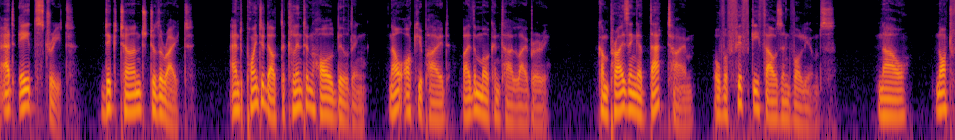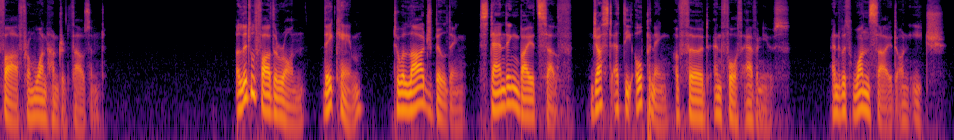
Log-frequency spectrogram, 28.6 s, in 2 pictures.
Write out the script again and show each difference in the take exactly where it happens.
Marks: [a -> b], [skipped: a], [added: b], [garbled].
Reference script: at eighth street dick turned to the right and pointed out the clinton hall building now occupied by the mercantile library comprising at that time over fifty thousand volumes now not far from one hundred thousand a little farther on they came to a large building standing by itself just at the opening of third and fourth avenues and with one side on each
at eighth street dick turned to the right and pointed out the clinton hall building now occupied by the mercantile library comprising at that time over fifty thousand volumes now not far from one hundred thousand a little farther on they came to a large building standing by itself just at the opening of third and fourth avenues and with one side on each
